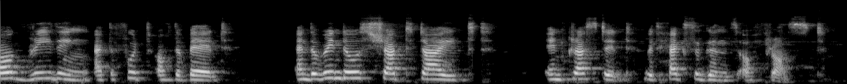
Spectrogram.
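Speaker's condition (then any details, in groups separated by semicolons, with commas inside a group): No condition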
